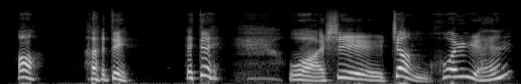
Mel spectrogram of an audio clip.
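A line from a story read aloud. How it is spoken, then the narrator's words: Forced hearty laughter. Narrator (Chinese): 胡经理 故意哈哈大笑，连声说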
